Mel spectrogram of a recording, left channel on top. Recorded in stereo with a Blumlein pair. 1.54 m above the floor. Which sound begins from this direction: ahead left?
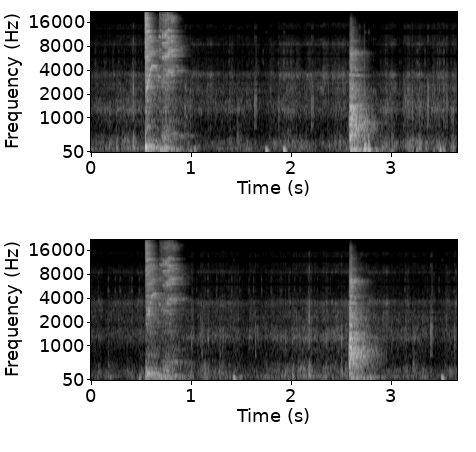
A clunk, at 0.6 s.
